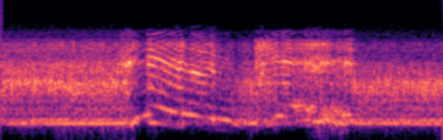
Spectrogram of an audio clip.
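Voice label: bomb failure mood high, speech English; War Thunder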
